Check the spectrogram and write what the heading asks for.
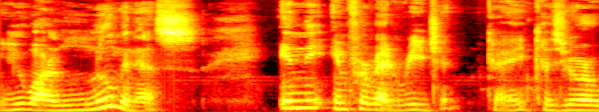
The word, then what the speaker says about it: infrared: going okay so our next form is infrared okay unfortunately some students say it wrong and they say inferred okay and so night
